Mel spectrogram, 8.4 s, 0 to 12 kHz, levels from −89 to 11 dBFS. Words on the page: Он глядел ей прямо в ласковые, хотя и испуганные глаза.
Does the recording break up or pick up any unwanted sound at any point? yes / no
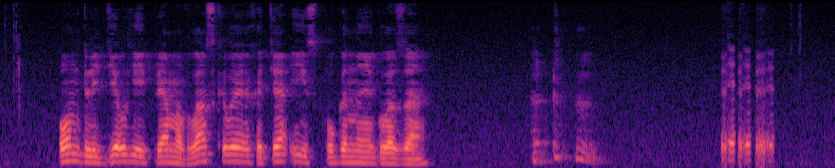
yes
